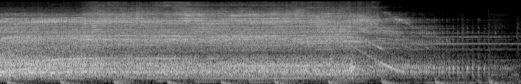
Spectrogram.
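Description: Bauer 10-inch dual bevel sliding miter saw cutting through aluminum stock, a loud, steady high-pitched whine with scraping for about four seconds, then the blade spinning down alone as it fades out.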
